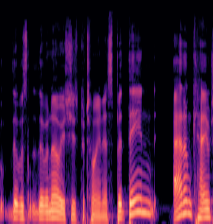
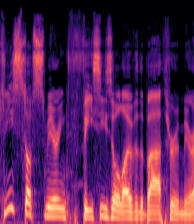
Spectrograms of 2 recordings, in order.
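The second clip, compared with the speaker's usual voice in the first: usual speaking voice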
